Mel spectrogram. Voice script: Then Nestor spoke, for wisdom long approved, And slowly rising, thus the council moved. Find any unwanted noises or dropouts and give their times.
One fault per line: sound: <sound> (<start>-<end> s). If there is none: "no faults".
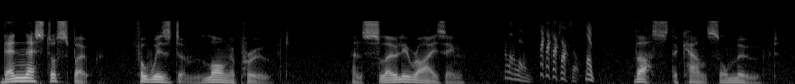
sound: chirp (5.0-5.9 s)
